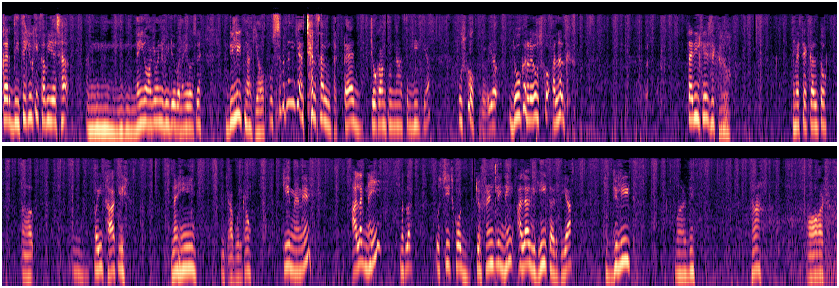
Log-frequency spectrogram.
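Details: Man who stutters (stammers), speaking Hindi, doing daily speaking practice to see whether it changes his speech; stuttering.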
